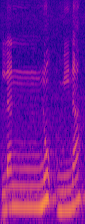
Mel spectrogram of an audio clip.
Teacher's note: حمزہ کو جھٹکا دے کے پڑھنا ہے کیونکہ حمزہ ساکن ہے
